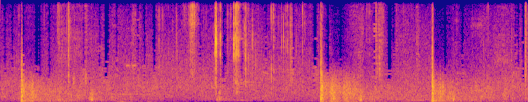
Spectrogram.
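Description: Aerial firework shells bursting: a string of sharp bangs with rolling echoes, the loudest just after the start and about three and four seconds in.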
